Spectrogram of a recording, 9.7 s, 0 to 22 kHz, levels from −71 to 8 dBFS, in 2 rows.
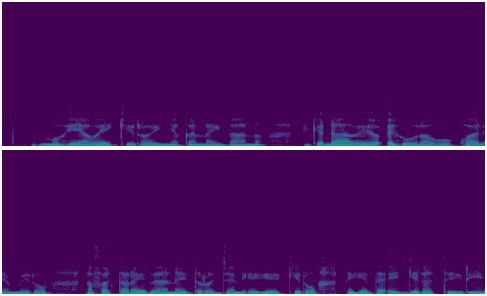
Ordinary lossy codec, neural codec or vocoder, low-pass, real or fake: none; none; none; real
